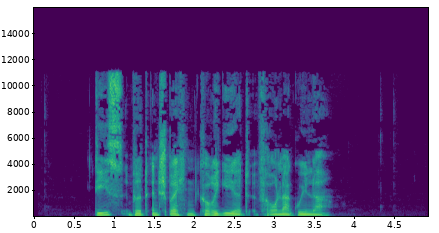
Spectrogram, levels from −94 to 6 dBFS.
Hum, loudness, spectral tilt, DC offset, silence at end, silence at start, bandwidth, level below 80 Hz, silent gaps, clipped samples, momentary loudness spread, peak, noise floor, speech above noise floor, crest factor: none; -20 LUFS; -4 dB/octave; under 0.1%; 1.25 s; 0.75 s; 11.5 kHz; -40 dBFS; none; under 0.1%; 9 LU; 0 dBFS; -78 dBFS; 59 dB; 20 dB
